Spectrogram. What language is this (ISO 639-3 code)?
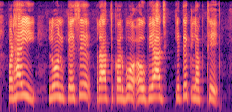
hne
